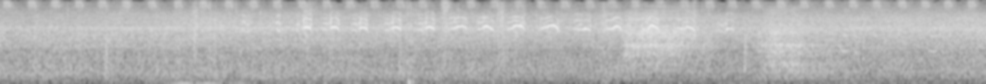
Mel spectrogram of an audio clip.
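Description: A bird calling a quick run of short, high, arched notes, about four a second, for a few seconds, over a faint steady hiss of outdoor night ambience.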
